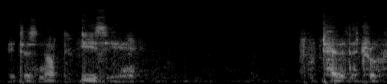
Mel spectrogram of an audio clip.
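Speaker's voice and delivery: low, soft, near-whispered words; hushed admission. Acted. Witness finding it hard to tell the truth, hushed admission. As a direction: let it out quietly with heavy pauses. Painful quiet admission to court.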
